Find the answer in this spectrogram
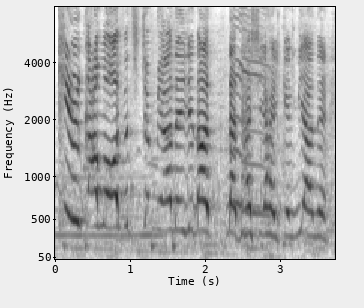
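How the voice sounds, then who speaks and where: A woman's voice: very high-pitched, moderate pace. A woman playing a whiny, helpless husband. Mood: pleading. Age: young adult. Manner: whiny, pleading, melodramatic. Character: hapless apologetic young husband, self-pitying. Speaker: co-host gamer. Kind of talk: playful role-play during co-op gameplay. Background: game music.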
